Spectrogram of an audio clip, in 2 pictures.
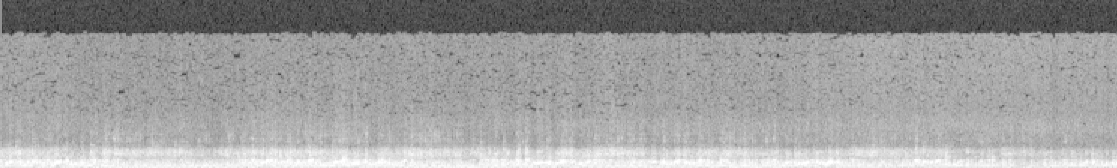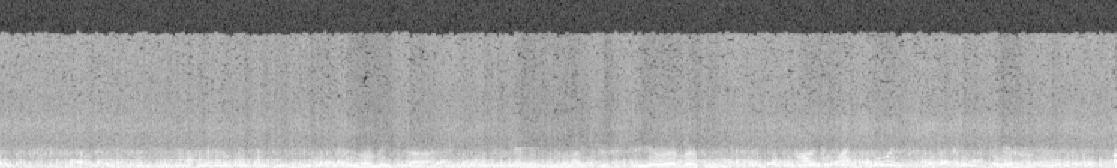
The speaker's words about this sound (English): Look, I will start the engine. Oh, listen to that.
